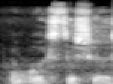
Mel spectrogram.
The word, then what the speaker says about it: Worcestershire: minced anchovies, or a dash of Worcestershire sauce. I imagine I'm the only person you've ever heard in your life to correctly pronounce that.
